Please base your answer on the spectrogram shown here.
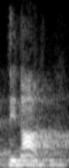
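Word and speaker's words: dinar: में, डिनर एंड दिनार, इसका प्रोनाउंसिएशन एक्चुअली दिनार होता है।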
